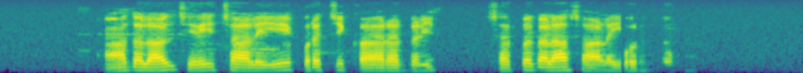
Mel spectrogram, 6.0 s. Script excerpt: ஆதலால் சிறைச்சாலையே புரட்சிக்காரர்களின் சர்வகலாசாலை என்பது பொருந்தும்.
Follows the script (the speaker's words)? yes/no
no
